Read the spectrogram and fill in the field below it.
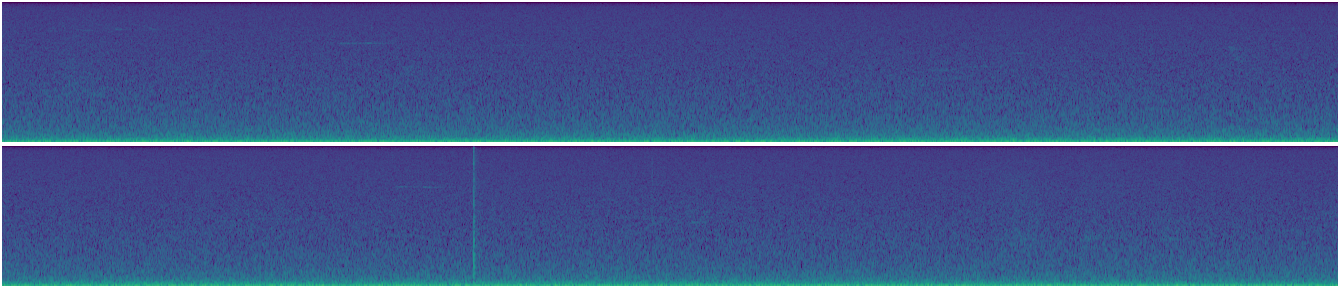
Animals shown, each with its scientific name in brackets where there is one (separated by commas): Black-throated Green Warbler (Setophaga virens), Blackburnian Warbler (Setophaga fusca)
